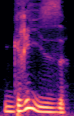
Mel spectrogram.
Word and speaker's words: grise: Gris, don't pronounce the S, but then for the feminine form, grise. Remember? Grise.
